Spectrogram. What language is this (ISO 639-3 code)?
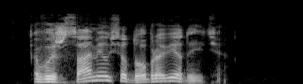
bel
